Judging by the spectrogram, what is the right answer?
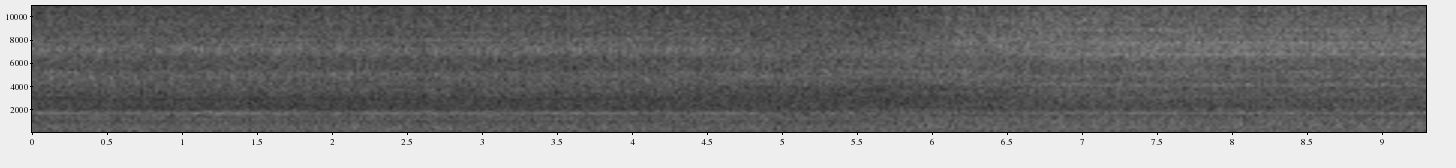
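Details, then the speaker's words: Vehicle at Copart salvage auction, started after sitting with rotten, varnished gas: steady, even idle with a low rumble, no misses, knocks or hunting; runs surprisingly smooth and healthy. "okay i honestly didn't expect it to run that good not at all"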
